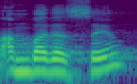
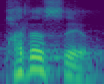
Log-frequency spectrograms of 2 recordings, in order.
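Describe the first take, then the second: First: 받았어요 with a rising question tune; 안 받았어요 asked, 받았어요 lifted at the end; 받았어요 rising, put to the congregation; asking question. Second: 받았어요 with a falling, final tune; 받았어요 falling as the answer to the congregation; settled answer. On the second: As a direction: answer 받았어요 flatly, dropping at the end. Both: Shown as a demonstration. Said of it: "성령을 받았어요?".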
